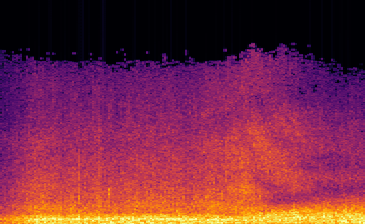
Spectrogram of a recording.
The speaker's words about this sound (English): The wind is back.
